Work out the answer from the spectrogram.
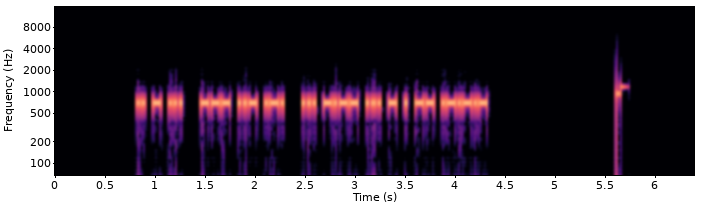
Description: Morse code, heard as a keyed tone, about 42 wpm, 700 Hz. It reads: ITS OUR SYSTEM.
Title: Sentences from Top 1000 Words - Review Part 3 - 45wpm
